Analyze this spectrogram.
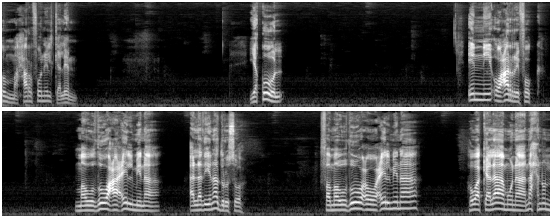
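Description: A middle-aged man speaks calmly into a microphone, with long pauses between phrases.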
